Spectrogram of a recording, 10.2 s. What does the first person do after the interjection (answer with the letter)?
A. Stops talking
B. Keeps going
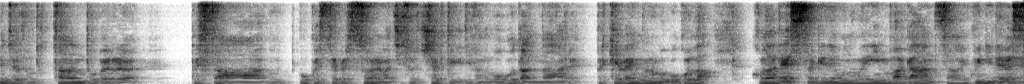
A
